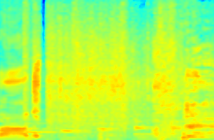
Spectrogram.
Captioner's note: paper rustles; laughter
